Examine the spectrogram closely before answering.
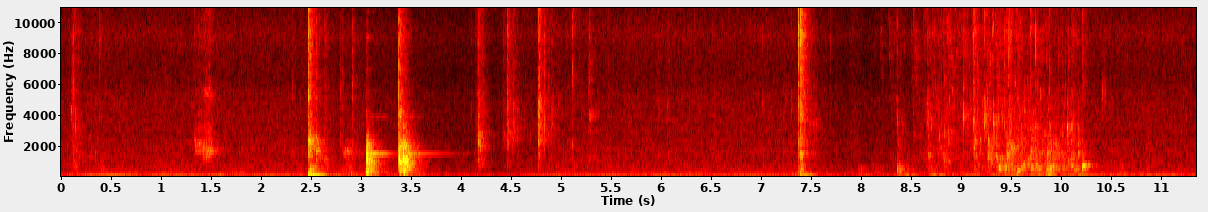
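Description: Eggs cracked against the rim of a ceramic bowl: a few sharp knocks between about two and three and a half seconds in, and another at about seven and a half seconds. Near the end comes a short watery rush lasting under two seconds, over a steady low hum.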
